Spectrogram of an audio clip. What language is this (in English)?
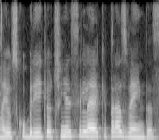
Portuguese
